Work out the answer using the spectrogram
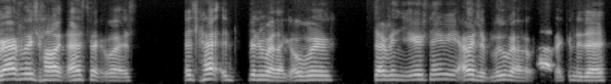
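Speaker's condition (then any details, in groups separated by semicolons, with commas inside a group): Cerebral palsy; caused by stroke at birth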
